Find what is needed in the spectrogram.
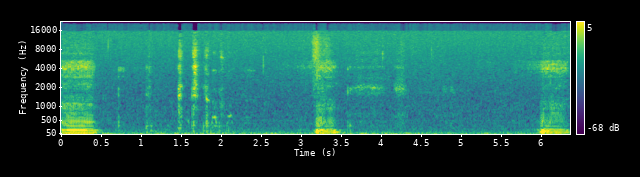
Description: lazy dog snooring after doing nothing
